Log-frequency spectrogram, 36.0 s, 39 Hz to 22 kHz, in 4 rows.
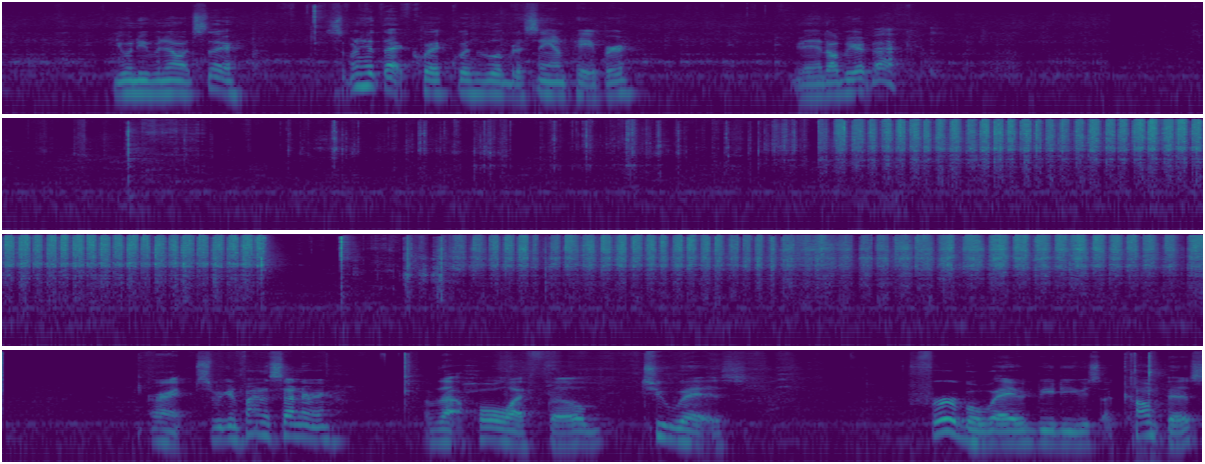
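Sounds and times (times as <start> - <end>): sandpaper rubbing: 11.9 - 20.1, 21.2 - 27.0.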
